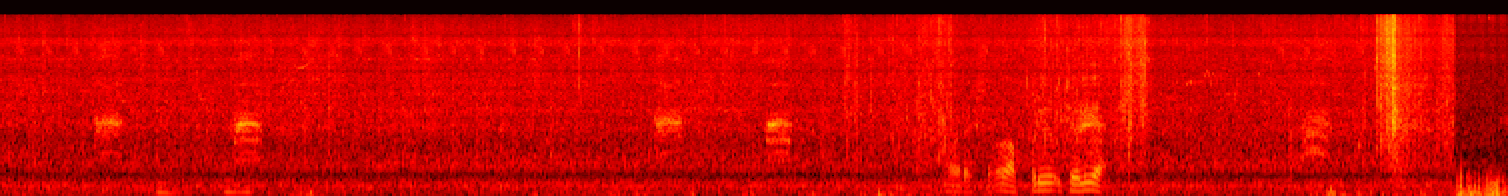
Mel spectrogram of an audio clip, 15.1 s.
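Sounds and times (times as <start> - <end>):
steady background hiss: 0.0 - 14.6
bird calls: 0.6 - 5.7, 6.4 - 9.7, 10.4 - 13.5.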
